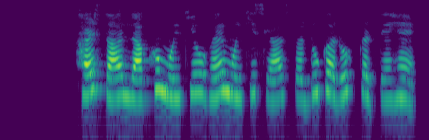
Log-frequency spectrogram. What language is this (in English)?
Urdu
